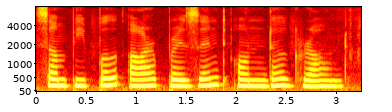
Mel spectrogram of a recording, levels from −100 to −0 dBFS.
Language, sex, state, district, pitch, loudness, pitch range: English, female, Assam, Kamrup Metropolitan, 220 Hz, -14 LUFS, 210-230 Hz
